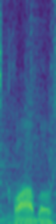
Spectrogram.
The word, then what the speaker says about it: Klæbo: And it's Klæbo. Yeah, no, in Norway, they say Klæbo. So in America, everyone says Klæbo. But I asked some Norwegians, how do you pronounce his last name? It is Klæbo.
